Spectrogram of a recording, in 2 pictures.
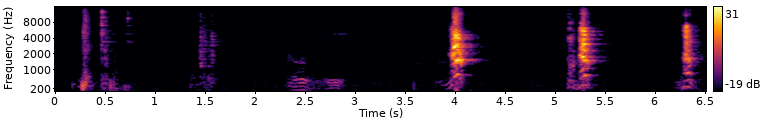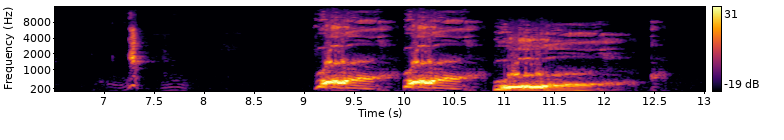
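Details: Black puppy on a dark couch indoors, teased by a young person: scattered yips and short barks, then three loud, drawn-out growling barks in a row near the end, with a person's voice between them.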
